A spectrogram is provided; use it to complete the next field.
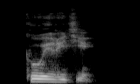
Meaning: coinheritor
- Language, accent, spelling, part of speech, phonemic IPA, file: French, France, cohéritier, noun, /kɔ.e.ʁi.tje/, LL-Q150 (fra)-cohéritier.wav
